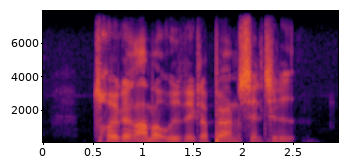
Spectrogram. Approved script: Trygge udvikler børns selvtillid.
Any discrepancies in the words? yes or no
yes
